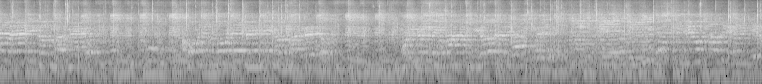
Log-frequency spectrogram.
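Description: Upbeat dance music playing, with many quick taps and footfalls of dance shoes on a parquet floor.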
